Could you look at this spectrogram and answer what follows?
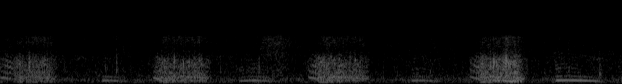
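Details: Someone sleeping and snoring loudly, like a bear; rhythmic, rough snoring at about four breath cycles in six seconds, with a soft whistling tone between the noisy breaths.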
